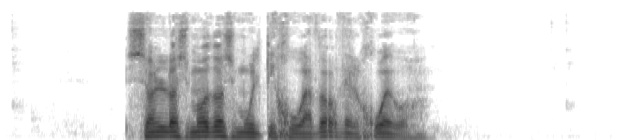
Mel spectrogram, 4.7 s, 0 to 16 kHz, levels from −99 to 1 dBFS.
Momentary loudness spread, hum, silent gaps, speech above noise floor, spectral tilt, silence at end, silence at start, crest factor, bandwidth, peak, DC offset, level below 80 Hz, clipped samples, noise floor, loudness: 11 LU; none; none; over 66 dB; -6.5 dB/octave; 1.5 s; 0.95 s; 20 dB; 11.5 kHz; -6 dBFS; under 0.1%; -52 dBFS; under 0.1%; under -90 dBFS; -25 LUFS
